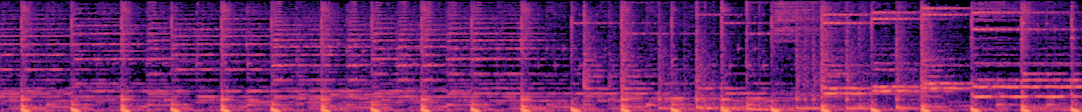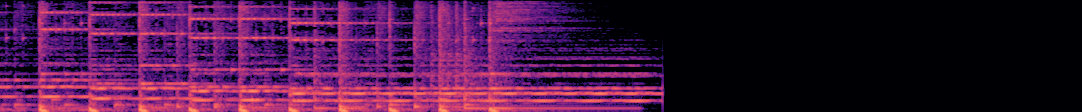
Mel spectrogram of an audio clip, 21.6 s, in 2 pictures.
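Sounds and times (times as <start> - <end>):
music beat: 0.0 - 17.2.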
